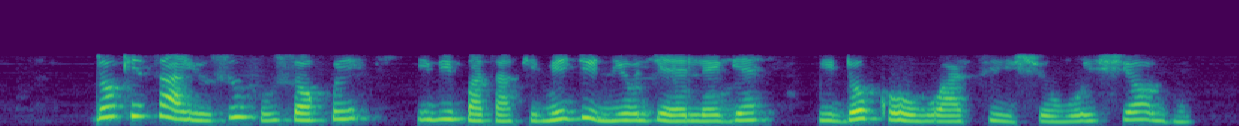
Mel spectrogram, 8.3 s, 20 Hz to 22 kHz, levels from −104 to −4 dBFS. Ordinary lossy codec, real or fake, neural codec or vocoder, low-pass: none; fake; vocoder, 22.05 kHz, 80 mel bands, HiFi-GAN; 3.6 kHz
